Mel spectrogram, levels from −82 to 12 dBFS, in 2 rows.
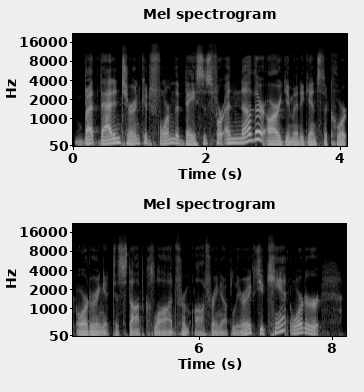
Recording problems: none

